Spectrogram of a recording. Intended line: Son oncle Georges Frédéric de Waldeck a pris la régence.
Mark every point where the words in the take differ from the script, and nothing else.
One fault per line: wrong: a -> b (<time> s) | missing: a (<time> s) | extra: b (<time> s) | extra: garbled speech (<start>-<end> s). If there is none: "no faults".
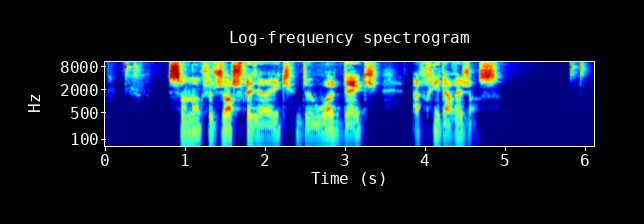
no faults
